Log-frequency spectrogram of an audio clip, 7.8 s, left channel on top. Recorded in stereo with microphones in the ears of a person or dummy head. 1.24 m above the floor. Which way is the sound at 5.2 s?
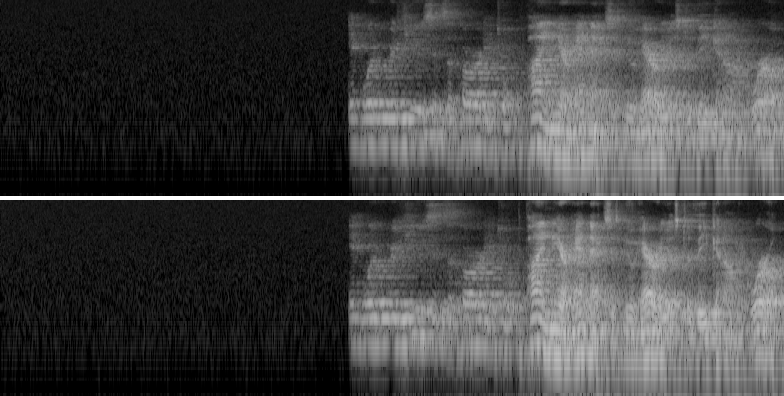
60° right (ahead or behind).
